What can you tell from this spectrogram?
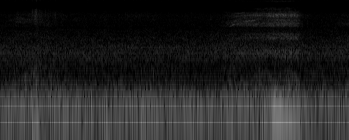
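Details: A Border Collie in Korea snores while asleep with its eyes open. A low, steady rumbling snore runs through the clip with little else heard, and a faint higher hiss rises briefly near the end.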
